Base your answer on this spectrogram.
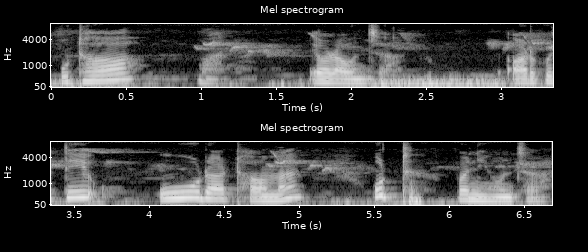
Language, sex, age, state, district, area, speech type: Nepali, female, 18-30, West Bengal, Kalimpong, rural, spontaneous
